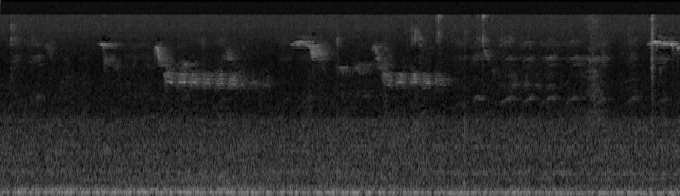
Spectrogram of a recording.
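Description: Birds chirping, with two high trills of about a second each, over a steady low rumble.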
